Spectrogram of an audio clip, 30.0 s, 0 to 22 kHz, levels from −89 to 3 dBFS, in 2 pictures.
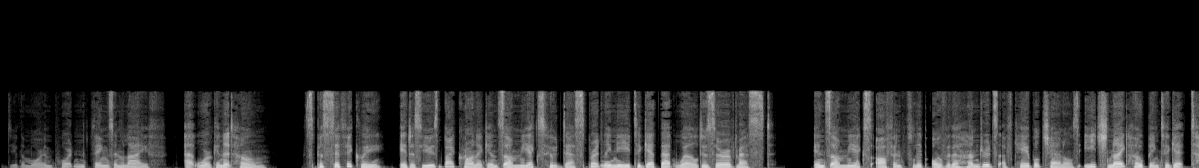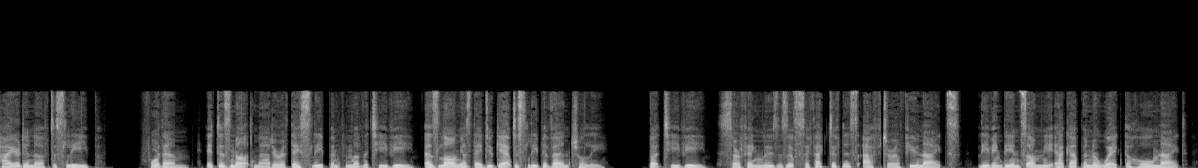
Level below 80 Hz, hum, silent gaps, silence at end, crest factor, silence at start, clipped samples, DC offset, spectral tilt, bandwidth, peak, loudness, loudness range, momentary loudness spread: -54 dBFS; none; 3.47-3.76 s, 9.80-10.13 s, 16.40-16.70 s, 22.66-23.01 s; 0.25 s; 18 dB; 0.15 s; under 0.1%; under 0.1%; -5.5 dB/octave; 10.5 kHz; -2 dBFS; -19 LUFS; 3 LU; 9 LU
